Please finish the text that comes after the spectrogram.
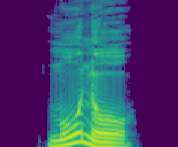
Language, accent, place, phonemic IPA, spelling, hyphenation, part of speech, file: German, Germany, Berlin, /ˈmɔno/, mono-, mo‧no-, prefix, De-mono-.ogg
- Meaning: mono- (having only one of something)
